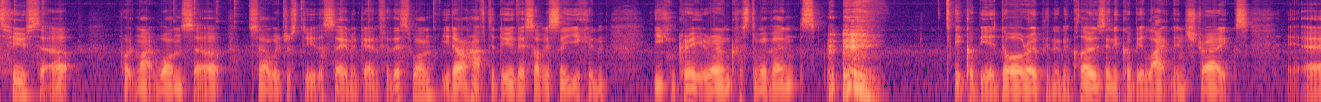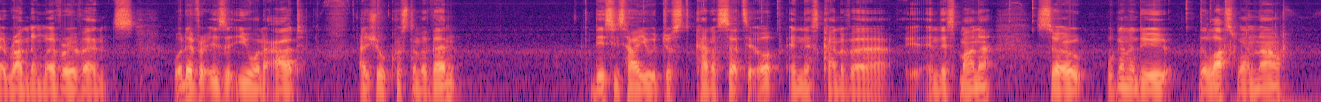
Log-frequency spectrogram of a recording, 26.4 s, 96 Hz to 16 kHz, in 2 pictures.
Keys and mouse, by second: 0.2 right click, 2.9 click, 3.5 right click, 19.7 right click, 24.8 click, 25.3 right click, 25.6 ctrl+c, 26.0 ctrl+v.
